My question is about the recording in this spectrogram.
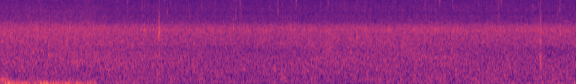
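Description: Steady rushing of a mountain stream, with wind rumbling on the microphone during the first second. A few faint crackles from the campfire.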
